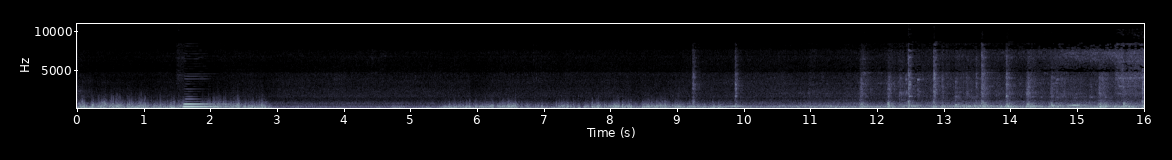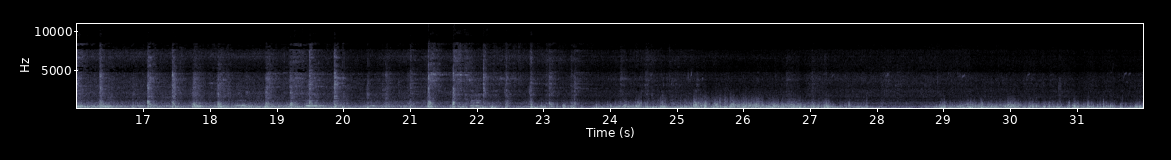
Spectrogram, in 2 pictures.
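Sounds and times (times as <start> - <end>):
electric train rumble: 0.0 - 32.0
wheels clicking over rail joints: 11.6 - 25.6.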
